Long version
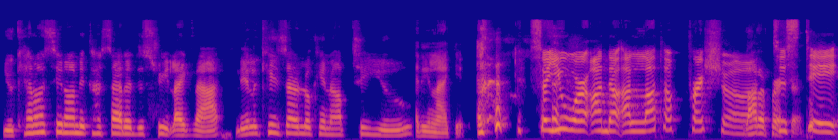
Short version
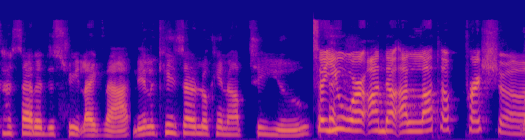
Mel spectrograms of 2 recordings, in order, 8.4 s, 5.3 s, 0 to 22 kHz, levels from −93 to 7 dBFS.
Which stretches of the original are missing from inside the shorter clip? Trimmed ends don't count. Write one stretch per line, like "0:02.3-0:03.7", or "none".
0:02.2-0:02.3
0:04.1-0:05.3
